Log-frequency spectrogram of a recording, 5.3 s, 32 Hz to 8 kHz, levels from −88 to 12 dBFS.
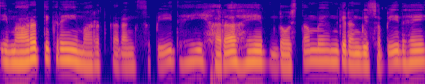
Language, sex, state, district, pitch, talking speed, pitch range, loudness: Hindi, male, Bihar, Bhagalpur, 140 Hz, 190 wpm, 120-145 Hz, -22 LUFS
